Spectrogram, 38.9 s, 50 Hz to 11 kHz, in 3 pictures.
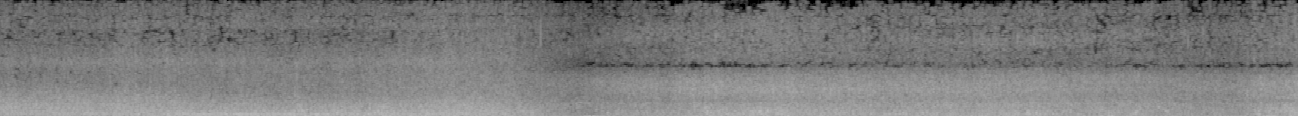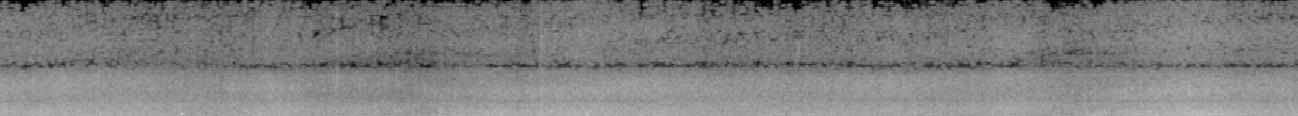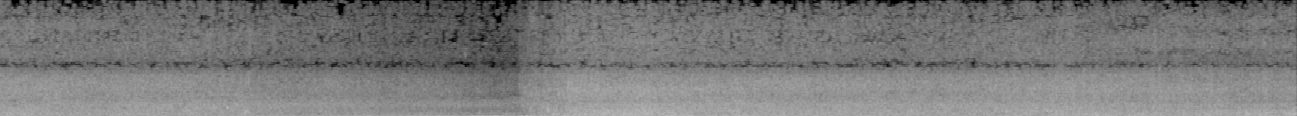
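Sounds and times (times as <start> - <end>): low rumble of wind: 0.0 - 38.9
ocean waves washing onto shore: 0.0 - 38.9.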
